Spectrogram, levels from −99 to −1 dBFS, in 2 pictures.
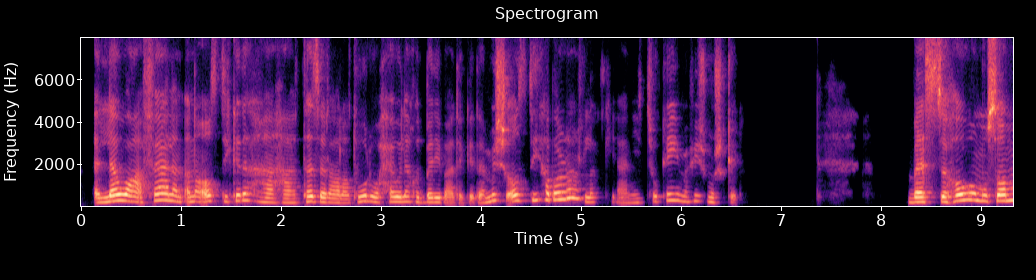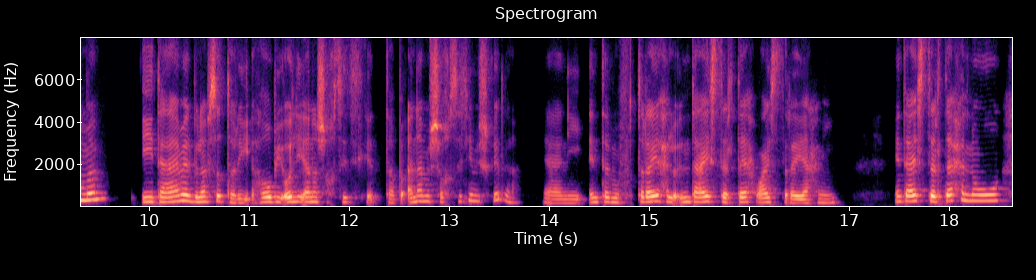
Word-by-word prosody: لو 260 +8 +8
ع 235 -4 +1
فعلًا 290 -5 +1
أنا 235 0 -2
قصدي 260 -1 -2
كده 275 +5 +1
ه 225 -8 -7
هاعتذر 210 +3 +1
على 185 -2 -4
طول، 245 +5 0
وأحاول 230 +1 -1
آخد 225 -4 -9
بالي 210 0 0
بعد - - -9
كده، 470 - -8
مش 285 0 -2
قصدي، 285 +3 +1
هابرّر 350 +6 +2
لك 215 0 -9
يعني 185 - -15
it's 200 +5 -10
Okay 295 +2 -6
مافيش 255 0 -12
مشكلة. - - -9 1.7
بس 225 +1 +4
هو 285 +7 +5
مصمِّم 295 +5 +4 0.4
يتعامل 230 +4 0
بنفس 235 +2 -1
الطريقة، 185 -8 -6
هو 220 +4 +1
بيقول 230 0 +2
لي 230 - -3
أنا 225 0 -2
شخصيتي 215 -1 -10
كده، - - -11
طَب 185 -2 -9
أنا 230 +6 -6
مش 255 +1 -2
شخصيتي 250 +3 -11
مش 265 -1 -11
كده، 250 -10 -12 0.2
يعني 175 0 -12
أنت 215 +2 -6
المفروض 210 -3 -8
تريّح 245 +3 +2
الل 225 - -2
أنت 225 +1 -4
عايز 235 +1 0
ترتاح 220 +2 -4
وعايز 210 0 -4
تريّحني، 180 +2 -4 0.6
أنت 245 - -2
عايز 265 +1 +3
ترتاح 270 +3 +3
إنه 280 0 -1
235 Hz, 180 wpm, -19 LUFS, 215-275 Hz, 1.7 s, لو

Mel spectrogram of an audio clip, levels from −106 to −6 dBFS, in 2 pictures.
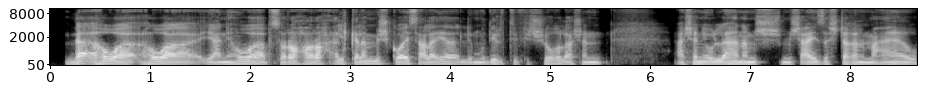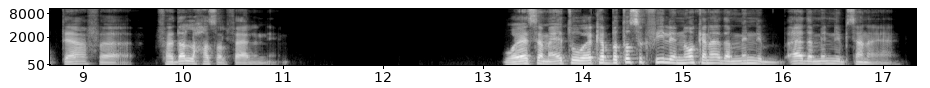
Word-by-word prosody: لأ، 125 0 +2
هو 130 +1 +3
هو 115 -4 +1
يعني 110 +2 -3
هو 125 -1 0
بصراحة 120 +4 -1
راح 120 0 0
قال 130 -1 -5
كلام 120 +2 -2
مش 130 -1 -4
كويس 120 -1 0
عليَّ 115 +5 -2
لمديرتي 105 +2 -6
في 95 - -19
الشغل 120 -1 -5
عشان 105 -1 -5 0.7
عشان 125 -1 -2
يقول 115 -1 0
لها: 120 +1 +2
"أنا 115 -1 0
مش 110 -1 -3
مش 100 -1 -4
عايز 110 +1 0
أشتغل 110 +1 -4
معاه 105 +4 -3
وبتاع." 115 +6 -2
ف 120 - -14 0.5
فده 115 +5 +2
اللي 140 -1 +3
حصل 100 -8 -3
فعلًا 85 -2 -4
يعني. - - -25 2.1
وهي 120 +7 +6
سمعته 145 +2 +2
وهي 155 +1 +6
كانت 180 +2 +3
بتثق 215 +3 +4
فيه 210 0 +1
لأن 175 -4 +3
هو 185 - +6
كان 170 -3 +1
أقدم 150 -5 +2
منّي 150 +1 0
ب 105 -4 -8
أقدم 140 -1 +3
منّي 135 +1 -2
بسنة 110 -4 -2
يعني. 80 +3 -15
120 Hz, 165 wpm, -24 LUFS, 105-130 Hz, 2.1 s, وهي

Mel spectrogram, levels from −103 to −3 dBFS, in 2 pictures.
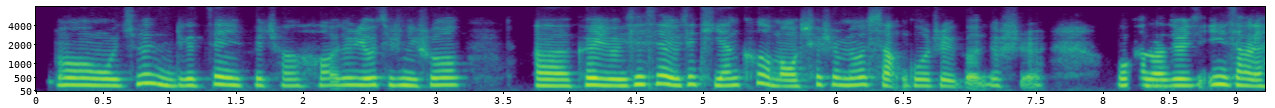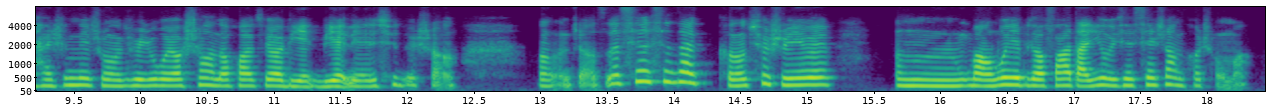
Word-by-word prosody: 哦， 250 -1 +2
我 230 -1 +2
觉 225 +6 -6
得 315 - +2
你 255 -7 +1
这 225 - -4
个 235 - +2
建 255 +3 +2
议 240 - 0
非 235 0 -4
常 225 -1 -8
好。 235 +3 -6
就 245 - -2
尤 245 0 +2
其 250 -1 -5
是 240 - -2
你 235 -1 +2
说， 250 +2 -1 0.5
呃， 220 -1 +2
可 250 +3 +4
以 245 - +3
有 230 -1 +3
一 - - +3
些 270 +3 +3
现 290 +2 -1
在 275 - +6
有 245 - +4
些 270 +3 0
体 255 -2 -5
验 235 +1 +1
课 305 +2 -1
嘛， 220 -4 -1
我 210 0 +1
确 210 +6 -4
实 260 0 -3
没 240 -1 0
有 255 +1 +2
想 240 -5 -2
过 225 -1 -2
这 215 -2 -4
个 - - -5
就 245 -3 -7
是。 250 +3 -11 0.5
我 235 -2 0
可 240 - -13
能 220 -1 +3
就 230 - +2
是 230 - +2
印 270 0 +2
象 245 -3 +1
里 215 - +1
还 215 +1 -3
是 215 +3 -5
那 245 0 +2
种， 225 -3 -2
就 215 - -6
是 225 -1 +2
如 225 - +1
果 225 - +2
要 220 0 +3
上 245 +2 -2
的 215 0 0
话 220 0 0
就 220 +1 -2
要 215 - +4
连 200 -1 -2
连 195 +1 +2
连 200 0 -2
续 260 +5 -7
地 245 +1 -7
上， 245 - -9 0.6
嗯， 220 +4 -5
这 - - -7
样 265 - -7
子。 260 - -7
但 300 - +1
现 330 +6 -2
在 375 - +4
现 365 -1 -2
在 350 -2 +5 0.2
可 225 - -3
能 220 +1 +2
确 235 +6 -2
实 265 -3 0
因 245 +1 +4
为， 255 0 +3 0.5
嗯， 220 -1 +1
网 215 -2 +5
络 245 +4 +5
也 255 -1 +7
比 245 - -3
较 220 -1 +5
发 230 +1 +2
达， 205 -2 +3
也 210 - 0
有 245 +1 +3
一 225 - +1
些 230 +1 0
线 240 +2 0
上 255 -1 -2
课 225 0 -8
程 - - -13
嘛。 - - -13
235 Hz, 335 characters per minute, -21 LUFS, 220-250 Hz, 0.6 s, 也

